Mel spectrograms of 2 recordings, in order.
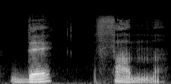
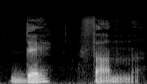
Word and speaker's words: des femmes: singular form, and then you just add this s at the end, and as we said, you don't pronounce it, so you get des femmes. Okay, des femmes.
